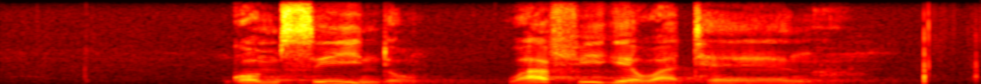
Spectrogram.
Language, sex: Zulu, male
